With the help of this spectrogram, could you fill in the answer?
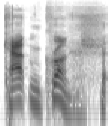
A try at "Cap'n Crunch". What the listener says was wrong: Because it is spelled that way, C-A-P apostrophe N, but everyone knows it's Captain Crunch. Well, you said Captain Crunch. You are saying Cap in Crunch.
